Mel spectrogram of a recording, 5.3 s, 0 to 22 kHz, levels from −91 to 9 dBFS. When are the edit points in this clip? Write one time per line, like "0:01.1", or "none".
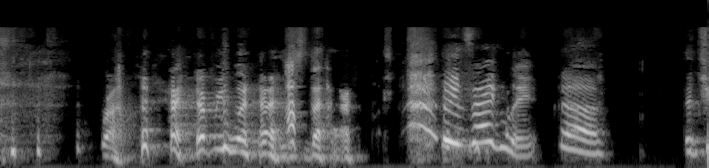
0:04.1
